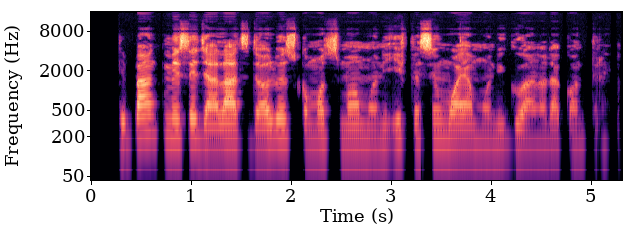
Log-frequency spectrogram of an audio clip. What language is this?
Nigerian Pidgin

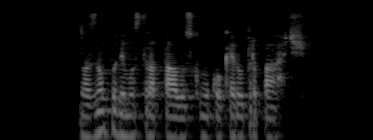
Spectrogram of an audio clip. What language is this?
Portuguese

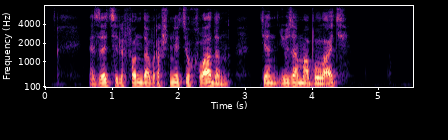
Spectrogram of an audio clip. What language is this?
Chuvash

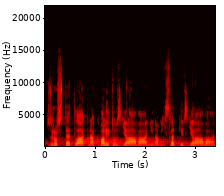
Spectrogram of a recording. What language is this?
Czech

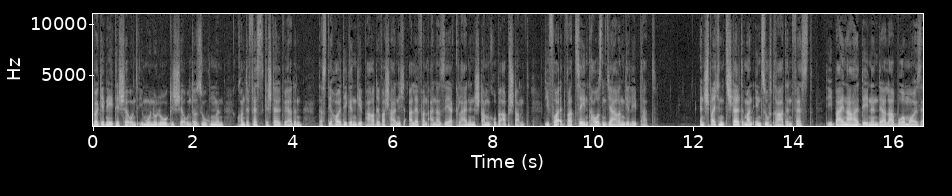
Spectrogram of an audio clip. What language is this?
German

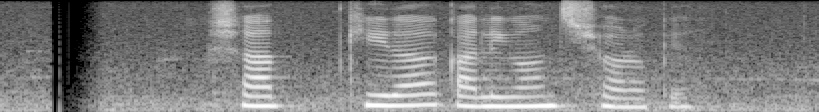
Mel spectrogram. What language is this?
Bangla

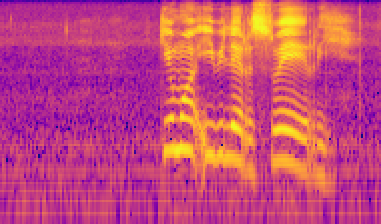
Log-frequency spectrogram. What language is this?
Northern Sotho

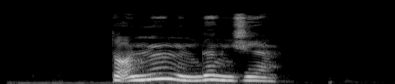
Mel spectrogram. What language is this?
Kom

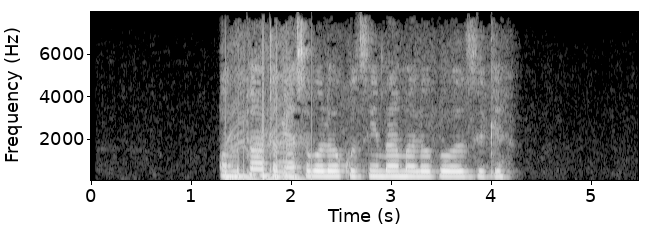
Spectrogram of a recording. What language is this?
Ganda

